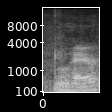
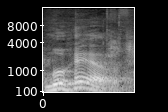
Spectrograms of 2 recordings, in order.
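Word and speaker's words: mujer: Muher. Muher.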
